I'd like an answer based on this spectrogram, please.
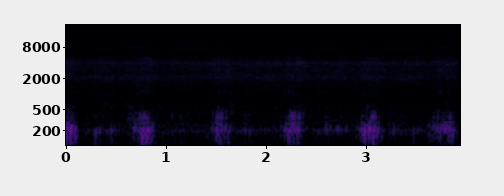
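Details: A rescue cat purring at night, picked up by a live-streaming cam at the Tiny Kittens Society: a soft, low rumbling purr that swells in even pulses about every three quarters of a second, with a faint background hiss.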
